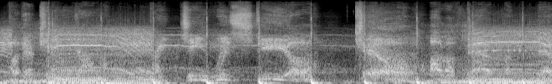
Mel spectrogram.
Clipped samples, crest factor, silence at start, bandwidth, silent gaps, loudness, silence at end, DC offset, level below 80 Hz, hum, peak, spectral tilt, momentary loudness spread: 1%; 8 dB; 0 s; over 20 kHz; none; -8 LUFS; 0 s; under 0.1%; -14 dBFS; none; 0 dBFS; -3.5 dB/octave; 5 LU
